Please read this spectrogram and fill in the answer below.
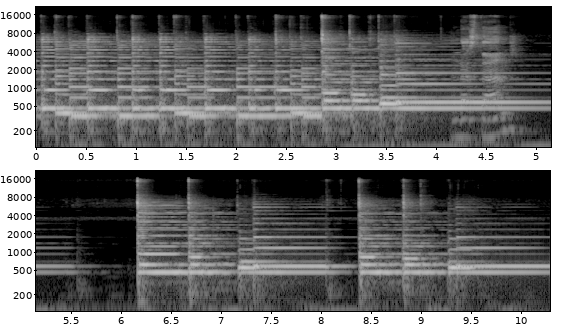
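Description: Electronic keyboard on a piano voice playing a fast gospel praise-break lick: quick repeated notes over a held note, then a few sustained notes that die away to near silence around the middle. A second phrase of struck notes and chords follows.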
